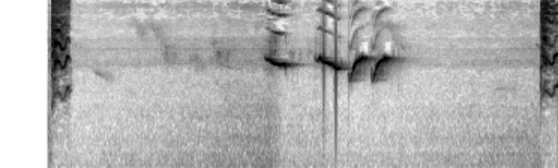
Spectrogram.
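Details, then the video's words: Female yellow-bellied seedeater calling to stimulate the male, siu siu style: between two sharp clicks, a short burst of high, slurred whistles dipping and rising in quick succession. "Canto Papa capim siu siu com Fêmea chamando para Esquentar papa capim siu siu"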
